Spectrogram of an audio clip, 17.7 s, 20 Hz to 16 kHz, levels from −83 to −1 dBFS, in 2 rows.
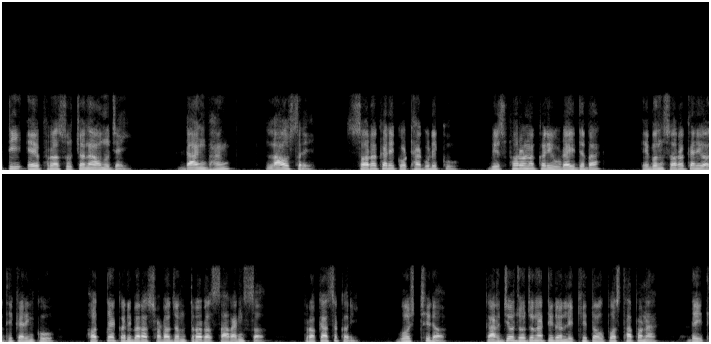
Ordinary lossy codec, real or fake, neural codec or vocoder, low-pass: MP3, 96 kbps; fake; codec, 16 kHz, 4 kbps, FreqCodec, smaller model; 7.2 kHz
